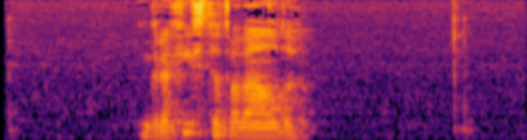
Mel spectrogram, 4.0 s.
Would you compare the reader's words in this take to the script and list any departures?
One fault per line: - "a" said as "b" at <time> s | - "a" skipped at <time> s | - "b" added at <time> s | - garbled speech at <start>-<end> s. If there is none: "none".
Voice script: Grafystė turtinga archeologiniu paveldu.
- "turtinga archeologiniu" skipped at 1.7 s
